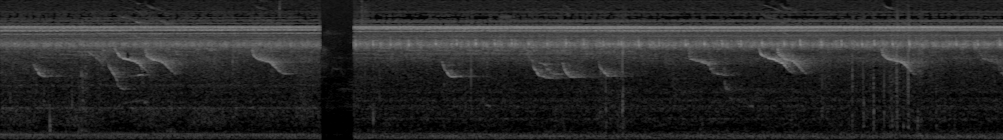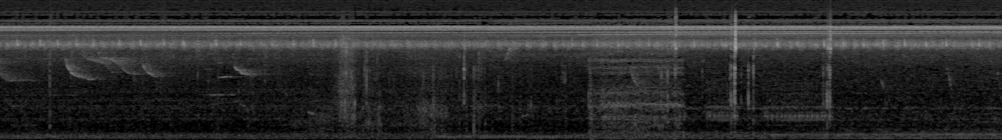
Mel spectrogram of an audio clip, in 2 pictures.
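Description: Faint steady high-pitched insect drone, as of crickets or cicadas, with short downward-sliding chirps repeating every second or so through the first two-thirds. The sound cuts out briefly about five seconds in.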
